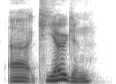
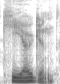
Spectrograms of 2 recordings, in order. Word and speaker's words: Keoghan: This thread was dropped after Chloe Zhao saw how well Barry Keoghan is. I had to look that how to say his last name. Keoghan.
